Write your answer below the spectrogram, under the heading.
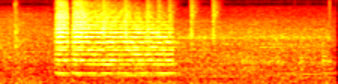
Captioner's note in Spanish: Bosina suena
